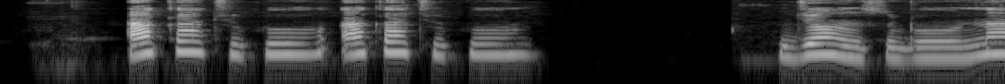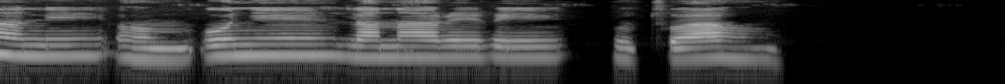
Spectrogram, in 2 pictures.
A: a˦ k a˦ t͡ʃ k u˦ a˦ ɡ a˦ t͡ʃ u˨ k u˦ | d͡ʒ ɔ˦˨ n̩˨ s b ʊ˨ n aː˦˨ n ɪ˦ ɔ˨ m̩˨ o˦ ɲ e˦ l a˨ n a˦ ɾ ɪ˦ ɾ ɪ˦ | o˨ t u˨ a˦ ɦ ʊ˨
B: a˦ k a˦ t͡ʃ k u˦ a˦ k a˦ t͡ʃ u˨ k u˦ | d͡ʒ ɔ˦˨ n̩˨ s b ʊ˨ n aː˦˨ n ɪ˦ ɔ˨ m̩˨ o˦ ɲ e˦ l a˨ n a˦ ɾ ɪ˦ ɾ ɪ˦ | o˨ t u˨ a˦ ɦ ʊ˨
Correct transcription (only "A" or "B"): B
